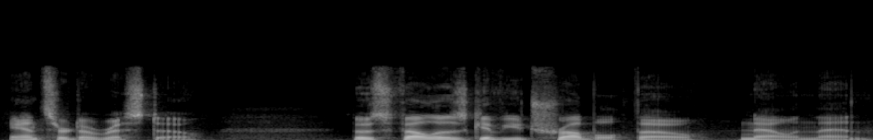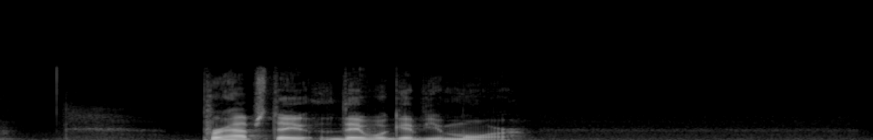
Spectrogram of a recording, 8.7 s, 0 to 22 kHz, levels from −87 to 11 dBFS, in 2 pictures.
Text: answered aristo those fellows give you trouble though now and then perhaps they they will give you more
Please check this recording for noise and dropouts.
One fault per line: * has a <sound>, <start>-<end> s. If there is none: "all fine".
all fine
